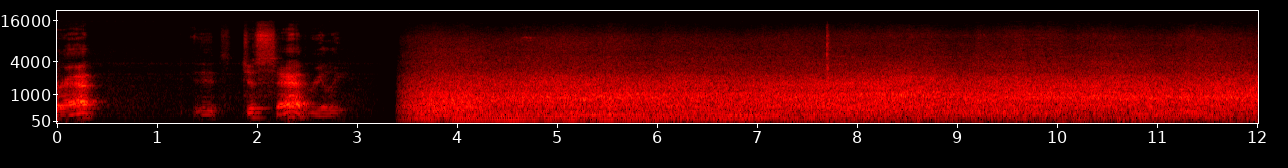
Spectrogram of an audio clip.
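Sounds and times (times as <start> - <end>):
street traffic: 3.4 - 12.0
vehicle engine humming: 3.4 - 12.0.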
